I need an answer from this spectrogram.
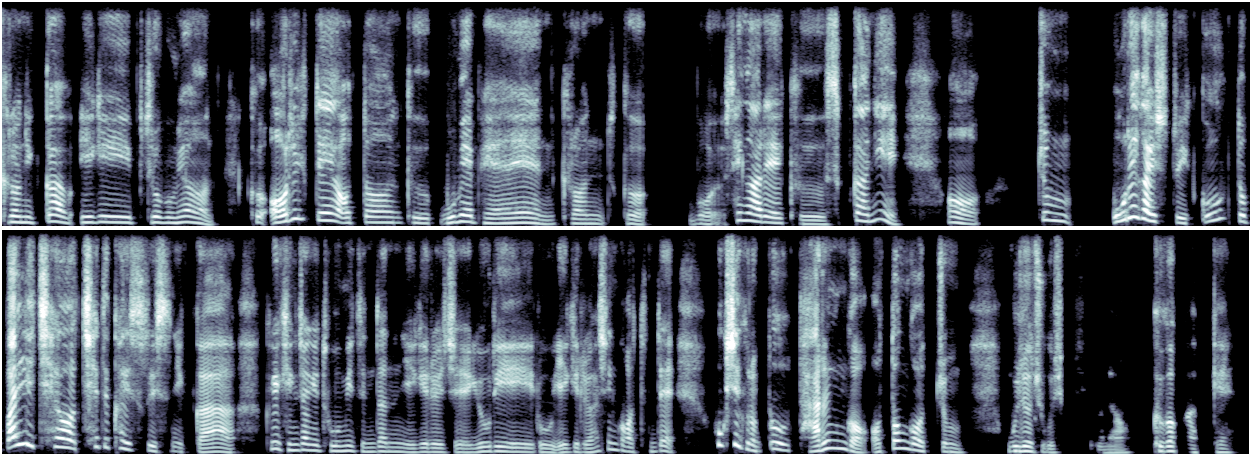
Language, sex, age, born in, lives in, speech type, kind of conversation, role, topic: Korean, female, 50-54, South Korea, United States, conversation, podcast, host, 손주들에게 꼭 물려주고 싶은 가치는 무엇인가요?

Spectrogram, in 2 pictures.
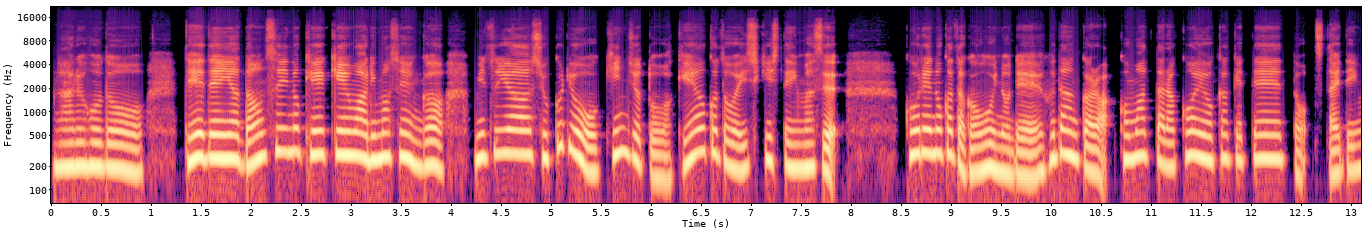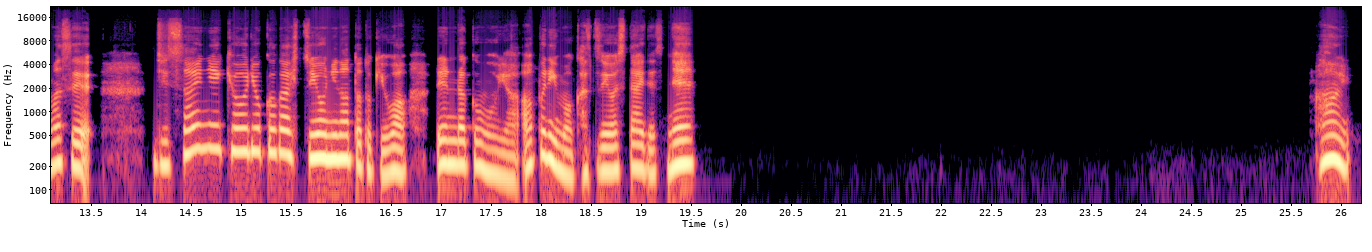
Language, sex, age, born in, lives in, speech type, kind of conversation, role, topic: Japanese, female, 55-59, Japan, Japan, read, expert-assistant, asker, 異常気象が増える現代、私たちの行動や価値観はどう変わると思いますか？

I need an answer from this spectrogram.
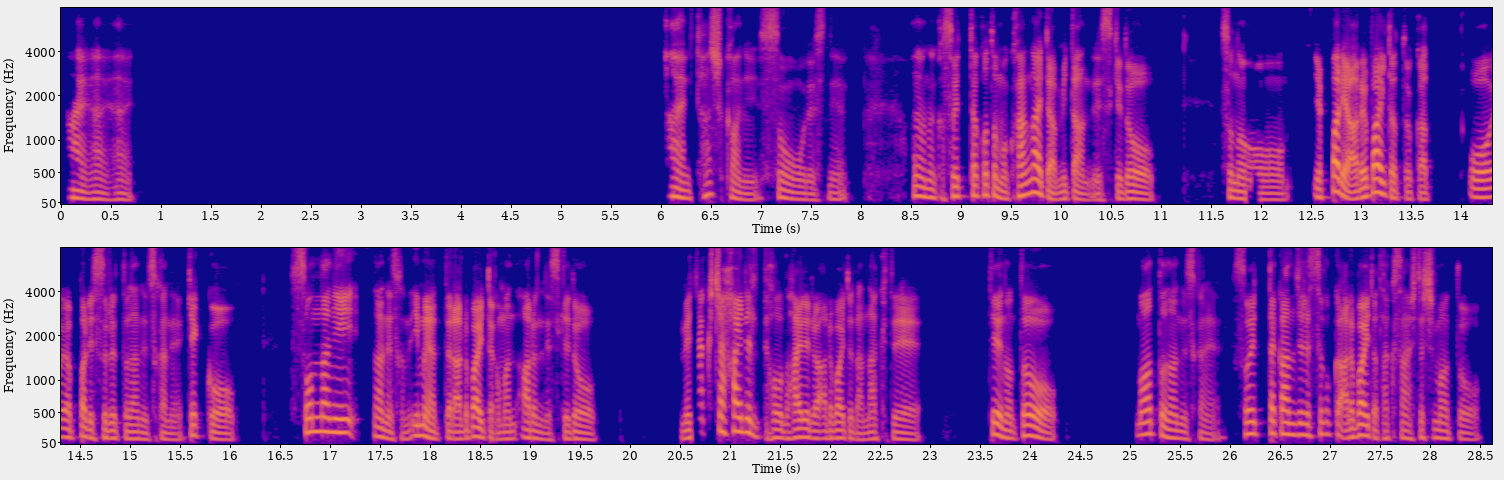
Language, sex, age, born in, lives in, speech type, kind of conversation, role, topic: Japanese, male, 20-24, Japan, Japan, conversation, advice, user, 短期の楽しみと長期の備えを両立するにはどうすればよいですか？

